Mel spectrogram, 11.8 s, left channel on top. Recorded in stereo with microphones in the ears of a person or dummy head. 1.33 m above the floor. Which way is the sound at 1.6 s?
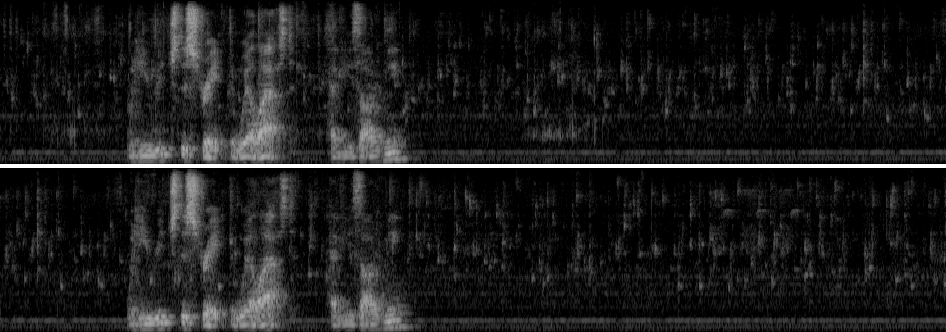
25° right (ahead or behind).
